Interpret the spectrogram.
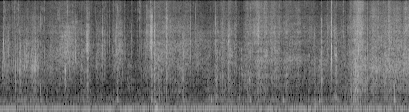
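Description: Close-up eating sounds: chewing a sub sandwich with small soft mouth clicks, then a paper napkin crinkling in the hands a little after five seconds in.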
